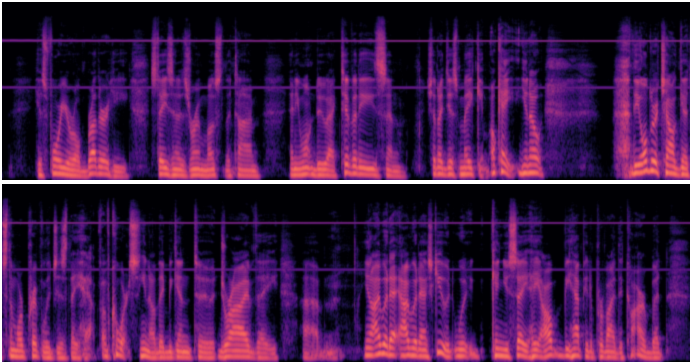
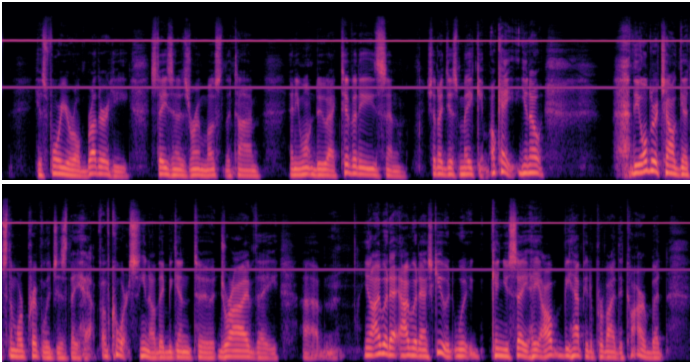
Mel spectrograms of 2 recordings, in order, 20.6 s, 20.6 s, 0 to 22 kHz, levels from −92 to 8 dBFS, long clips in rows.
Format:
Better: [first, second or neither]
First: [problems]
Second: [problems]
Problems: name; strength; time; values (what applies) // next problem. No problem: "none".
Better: first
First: high-pitched whine; faint; throughout; 9 kHz, 20 dB below the speech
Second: high-pitched whine; loud; throughout; 9 kHz, 8 dB below the speech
